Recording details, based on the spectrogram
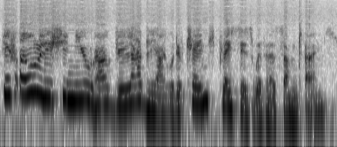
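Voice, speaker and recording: Actress as a genteel, expressive British society woman. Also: mid-range voice, moderate pace, a little hiss or hum, natural voice, rough recording. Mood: concerned, wistful. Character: sympathetic society woman with a scandalous past, candid. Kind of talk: British radio play acting.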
